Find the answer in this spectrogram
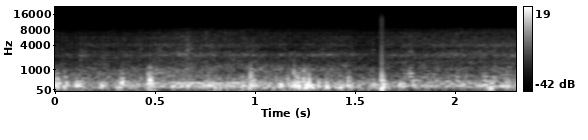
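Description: Wind rushing over the microphone with the low rumble of a moving passenger vehicle on the road. One sharp click comes near the end.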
